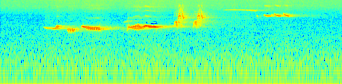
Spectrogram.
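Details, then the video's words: A common blackbird singing at night under the moon gives a brief, mellow fluted phrase ending in a high, squeaky twitter, over a soft, steady background hiss. "Blackbird sings"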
